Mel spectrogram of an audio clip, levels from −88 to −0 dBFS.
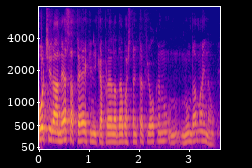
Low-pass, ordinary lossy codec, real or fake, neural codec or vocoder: none; none; real; none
